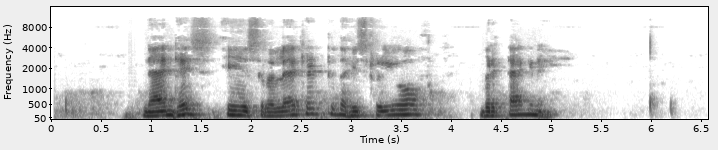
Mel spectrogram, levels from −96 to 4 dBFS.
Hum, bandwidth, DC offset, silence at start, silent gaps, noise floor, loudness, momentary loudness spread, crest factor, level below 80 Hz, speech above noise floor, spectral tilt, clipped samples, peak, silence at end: none; 11 kHz; under 0.1%; 0.15 s; none; -79 dBFS; -20 LUFS; 9 LU; 18 dB; -48 dBFS; 60 dB; -8 dB/octave; under 0.1%; -2 dBFS; 1.5 s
